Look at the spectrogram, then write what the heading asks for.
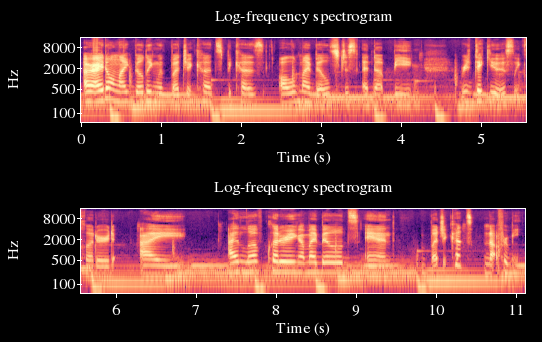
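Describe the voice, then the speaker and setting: Hoarse, gravelly woman. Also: mid-range voice. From Southern United States. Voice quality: scratchy, gravelly voice. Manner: rambling, filler-heavy, self-correcting. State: hoarse after bronchitis. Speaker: game builder and channel host. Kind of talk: casual voice-over commentary over gameplay. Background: background music.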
